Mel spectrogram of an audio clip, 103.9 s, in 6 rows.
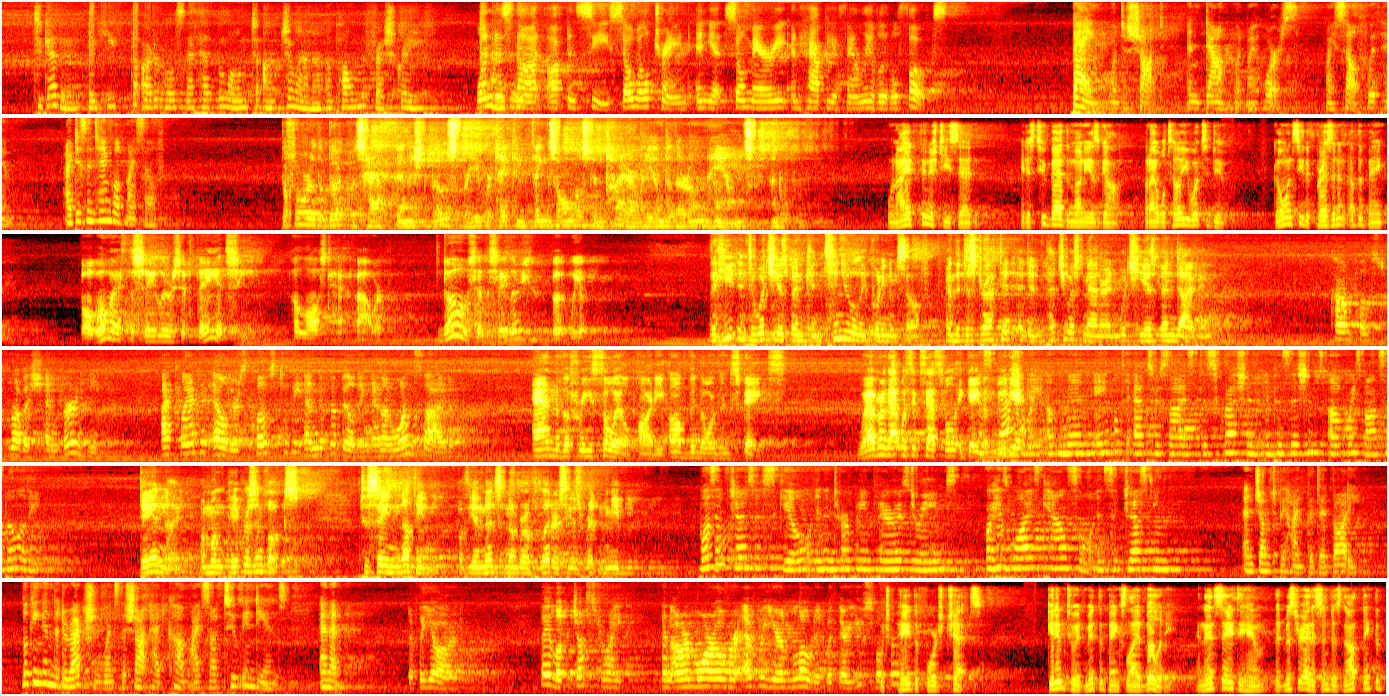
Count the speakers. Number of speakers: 10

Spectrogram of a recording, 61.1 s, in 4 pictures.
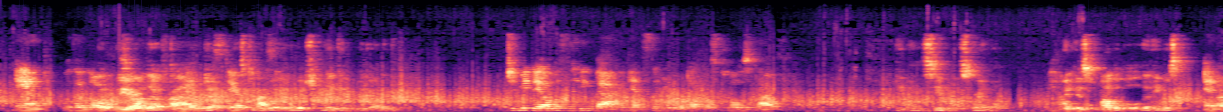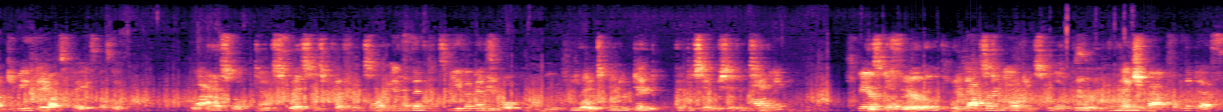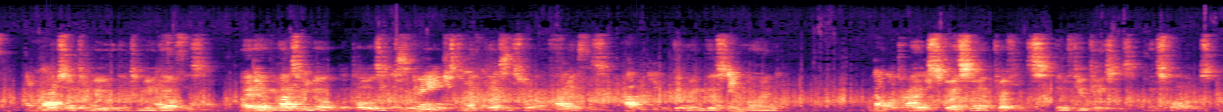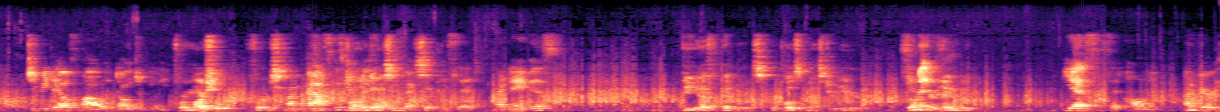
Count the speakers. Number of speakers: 2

